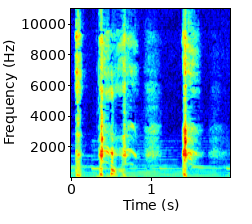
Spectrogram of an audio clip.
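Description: human body sound, cough

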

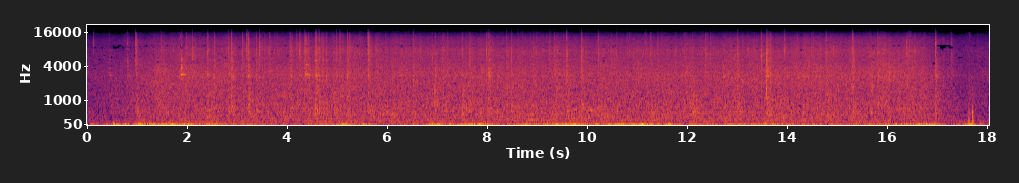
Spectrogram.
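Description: nature, rain falling

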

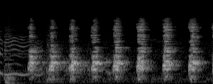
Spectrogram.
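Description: animal, hen clucking

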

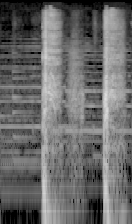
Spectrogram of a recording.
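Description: human body sound, heavy coughing

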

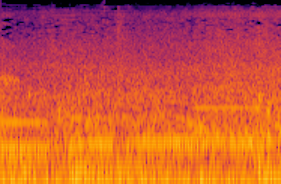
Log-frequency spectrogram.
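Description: nature, ocean waves

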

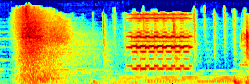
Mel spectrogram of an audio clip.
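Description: signal or alarm, telephone ringing

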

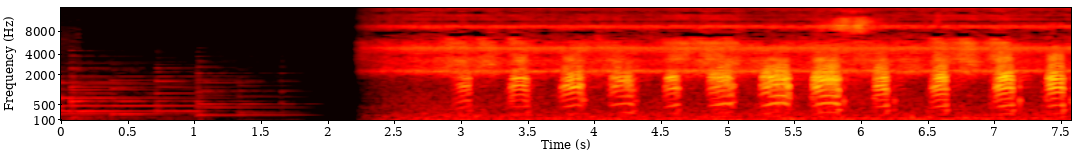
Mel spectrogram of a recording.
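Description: bird, duck quacking

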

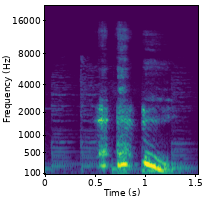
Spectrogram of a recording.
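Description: human body sound, throat clearing

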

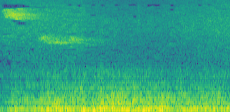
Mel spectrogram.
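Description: nature, thunder

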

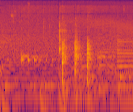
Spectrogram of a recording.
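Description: household object, knocking on a door

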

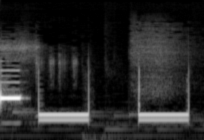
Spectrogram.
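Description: signal or alarm, phone busy tone

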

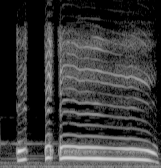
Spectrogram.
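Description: bird, rooster crowing

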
